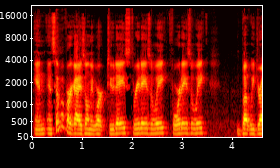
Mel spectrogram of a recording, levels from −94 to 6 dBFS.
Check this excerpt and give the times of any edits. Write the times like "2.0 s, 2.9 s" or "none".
none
